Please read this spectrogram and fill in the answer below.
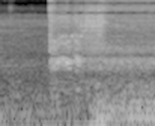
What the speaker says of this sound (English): Let's give her a first fire up the next day with our new DCR pump.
